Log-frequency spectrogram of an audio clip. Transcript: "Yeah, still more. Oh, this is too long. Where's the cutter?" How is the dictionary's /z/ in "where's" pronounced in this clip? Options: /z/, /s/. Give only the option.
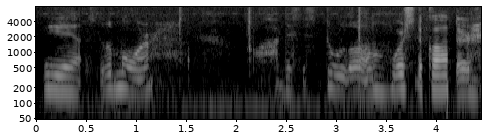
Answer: /s/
